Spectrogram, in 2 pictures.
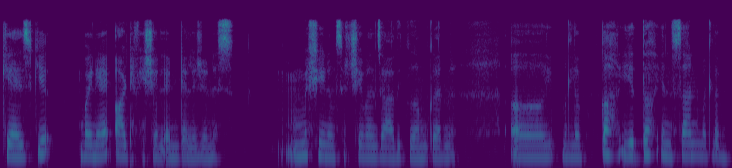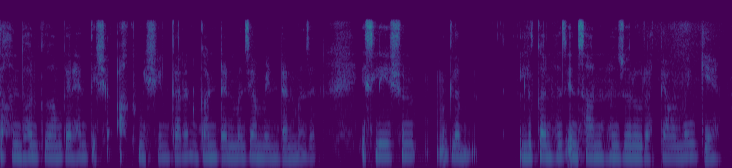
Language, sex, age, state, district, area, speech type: Kashmiri, female, 18-30, Jammu and Kashmir, Kulgam, rural, spontaneous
